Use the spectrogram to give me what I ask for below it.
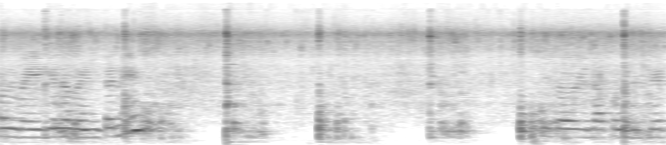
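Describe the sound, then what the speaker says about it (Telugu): Tender tamarind leaves fry in a pan and get stirred in Andhra village-style cooking, giving a steady sizzle broken by occasional scraping strokes of the spatula. The sound is close, with no talking. "ఇలా కొంచెంసేపు వేగనివ్వాలండి."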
